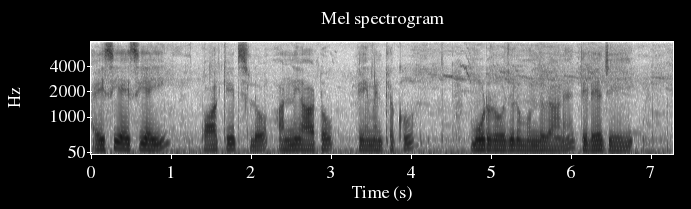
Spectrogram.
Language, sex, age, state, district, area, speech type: Telugu, male, 18-30, Telangana, Nirmal, rural, read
